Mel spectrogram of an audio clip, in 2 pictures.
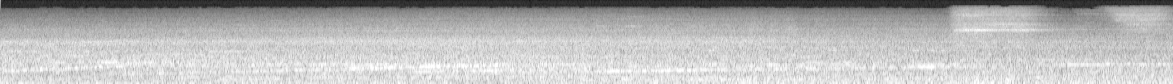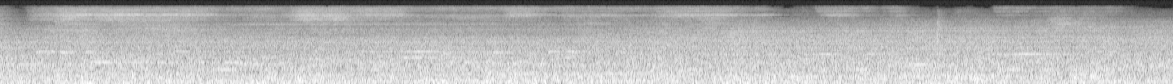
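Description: Seoul Subway electric train running on the rails with a steady rumble. For the first several seconds its motor whine rises in pitch as it gathers speed.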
